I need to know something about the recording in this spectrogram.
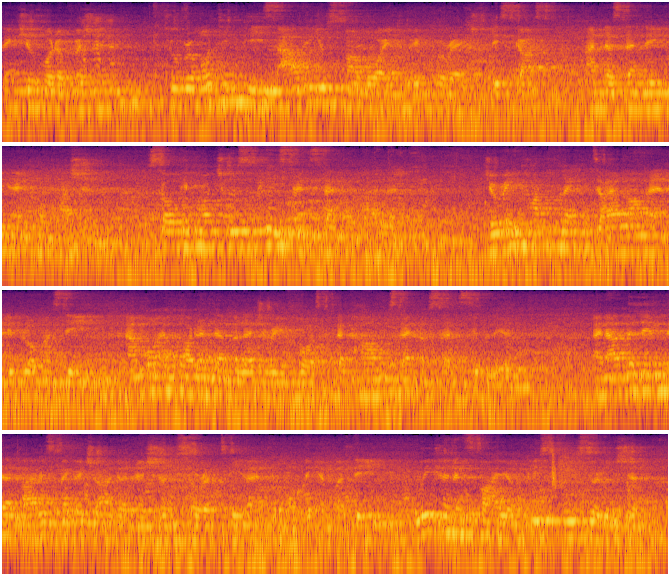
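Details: Adult speaker over a hall sound system; Normal speech.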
